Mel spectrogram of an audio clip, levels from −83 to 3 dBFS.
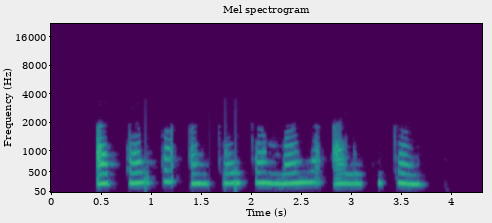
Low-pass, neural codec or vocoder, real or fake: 3.6 kHz; none; real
